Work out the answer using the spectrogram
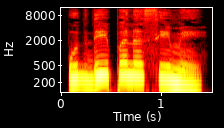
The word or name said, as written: ಉದ್ದೀಪನಸೀಮೆ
